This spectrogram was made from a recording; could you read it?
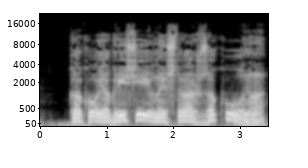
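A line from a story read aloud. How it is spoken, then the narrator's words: Muttered. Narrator (Russian): буркнул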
